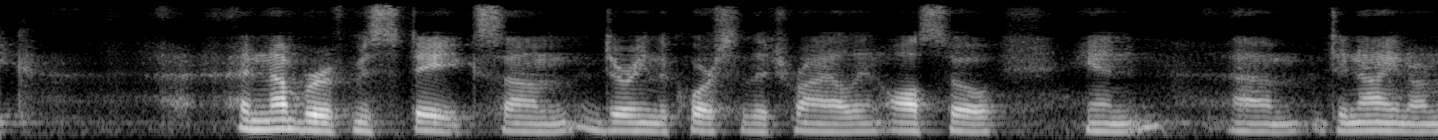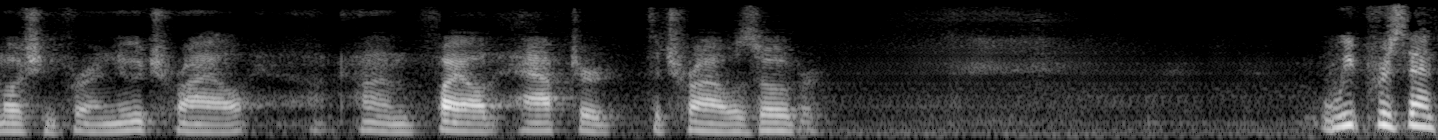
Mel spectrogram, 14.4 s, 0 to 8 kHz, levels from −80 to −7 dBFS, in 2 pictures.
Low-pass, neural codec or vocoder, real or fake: 7.2 kHz; codec, 24 kHz, 0.5 kbps, DualCodec; fake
